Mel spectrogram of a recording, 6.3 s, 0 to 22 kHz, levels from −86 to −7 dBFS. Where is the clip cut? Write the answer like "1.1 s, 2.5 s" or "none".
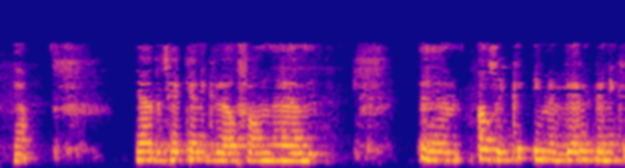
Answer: none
